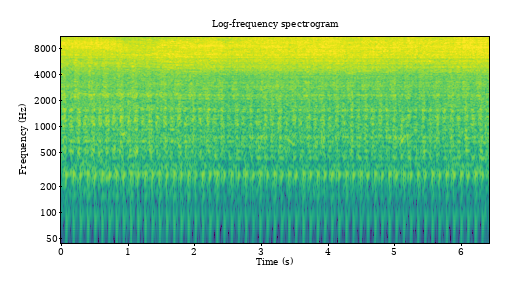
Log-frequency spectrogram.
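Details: 1895 Bates Corliss steam engine, 14" bore x 36" stroke, 10 ft 9000 lb flywheel: even chuffing about 140 beats a minute, no knock; only steam leaks remain, possibly a broken steam chest pipe.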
